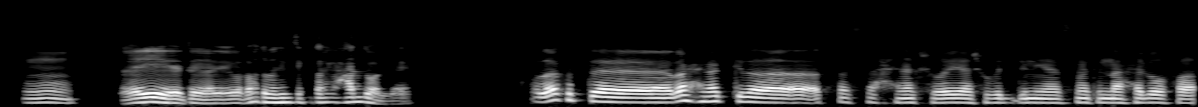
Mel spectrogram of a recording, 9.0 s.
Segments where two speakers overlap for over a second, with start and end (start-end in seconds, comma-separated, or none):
none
